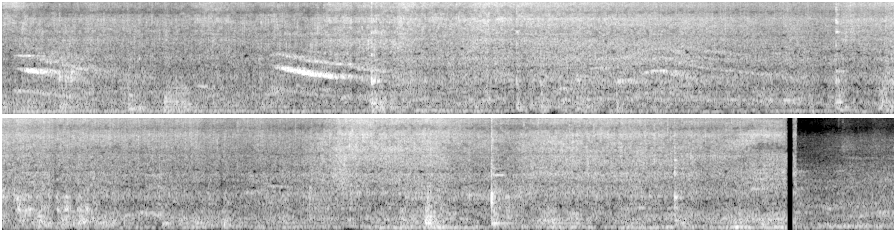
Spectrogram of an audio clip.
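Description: Chicken and bitter gourd (karela) pieces sizzling in oil in a metal karahi while being stirred and scraped with a slotted metal spoon, the bhuna stage of frying the masala down in the oil. The sizzling cuts off suddenly near the end.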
